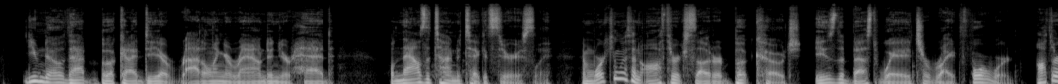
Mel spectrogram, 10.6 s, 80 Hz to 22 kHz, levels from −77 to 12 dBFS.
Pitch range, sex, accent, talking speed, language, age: 80-115 Hz, male, American, 195 wpm, English, 30-49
